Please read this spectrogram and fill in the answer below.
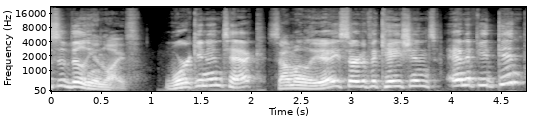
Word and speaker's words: sommelier: experience from military to salmonella with a passion for marketing and i got to ask you did i pronounce it right uh sommelier actually so you're close really close all right as you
